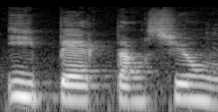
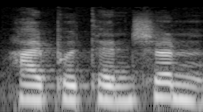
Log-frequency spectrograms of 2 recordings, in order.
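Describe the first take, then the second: First: "hypertension" said the French way, ee-pehr-tahn-syon; French pronunciation. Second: "hypertension" said the English way, hai-per-ten-shen; English pronunciation. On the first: Narrator showing how French differs, "hypertension" in French pronunciation. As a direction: silent h in "hypertension", nasal French endings. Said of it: "ภาษาฝรั่งเขียนคือกัน แต่ออกเสียงต่าง". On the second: Narrator giving the English medical term, "hypertension" in English pronunciation. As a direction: give "hypertension" its English sounds, starting "hai". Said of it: "ที่ภาษาอังกฤษเอิ้นว่า".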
